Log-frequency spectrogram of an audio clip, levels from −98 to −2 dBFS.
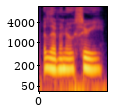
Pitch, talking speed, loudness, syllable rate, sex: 165 Hz, 200 wpm, -15 LUFS, 6.7 syllables/s, female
